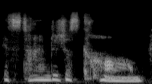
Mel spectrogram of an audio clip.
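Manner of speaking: whispered, calming the dog: "it's time to just calm"; soothing whisper. Retold or imitated. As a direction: breathe it out softly to settle a pet.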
